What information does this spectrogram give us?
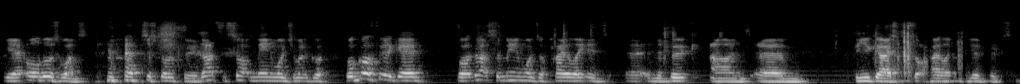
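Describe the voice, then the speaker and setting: A man's voice: a little high, a little fast, a little hiss or hum. A man teaching a technical class, reading out points and explaining them in a matter-of-fact, informal way. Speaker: technical instructor. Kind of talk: classroom lecture on aircraft engine maintenance, reading and explaining. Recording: dull lo-fi sound.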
